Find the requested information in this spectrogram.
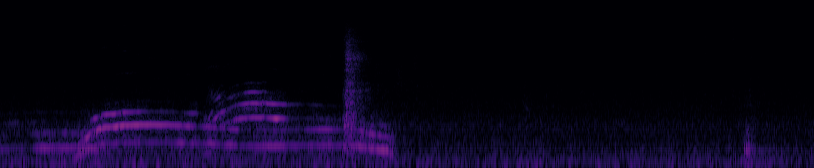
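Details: A cat facing down a bully cat lets out a loud rising yowl that swells and holds for two seconds before breaking off, followed by quiet with a faint thump.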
